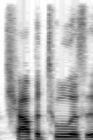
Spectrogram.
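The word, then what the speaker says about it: Tchoupitoulas: So for those of y'all not from Louisiana, Chapatulas is in fact spelled with starting with a T. – T-C-H.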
